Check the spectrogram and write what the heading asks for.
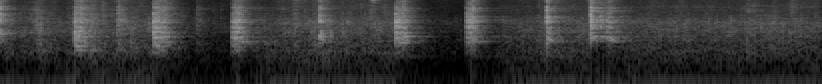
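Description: Knife and fork clicking and scraping against a glass baking dish while slicing a roasted turkey breast: a string of separate sharp clicks over the first three seconds, then quieter.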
